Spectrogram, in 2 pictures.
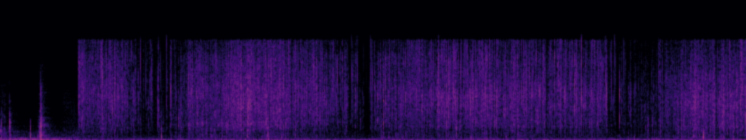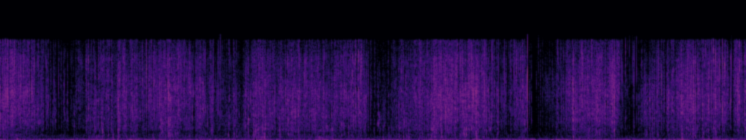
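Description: A large, flexible foil-faced insulation sheet with a wrinkled metallic aluminium foil surface is held in both hands while fingertips and medium nails scratch, press and crinkle the foil. A dense, continuous, bright crinkling and scratching texture runs at a fairly even level throughout, with a soft low rumble underneath.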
